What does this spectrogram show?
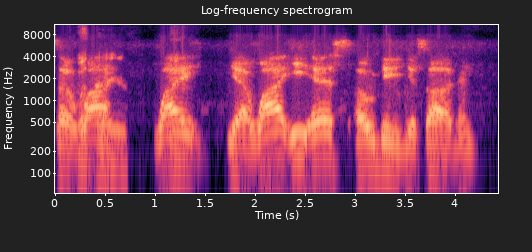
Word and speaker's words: Yesod: Well, that Sephira, the name for it is Yesod, which translates to foundation. Mm-hmm. Yesod, like Desad? Yesod? Yeah, it's pretty close, right? Yesod. Yeah. It's a Y-E-S-O-D, Yesod.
